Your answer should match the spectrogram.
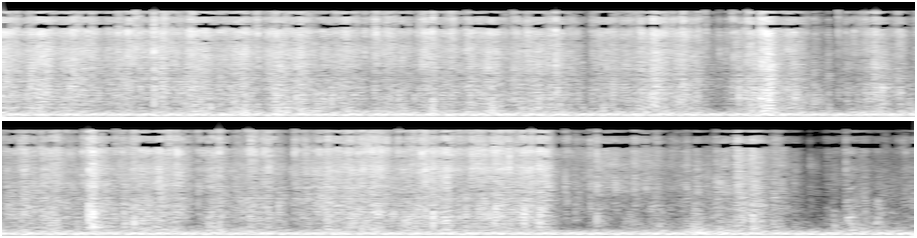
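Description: Clear plastic protective film on a diamond painting canvas crinkling and crackling as the canvas is handled and moved. The crinkling eases off in the last couple of seconds.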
